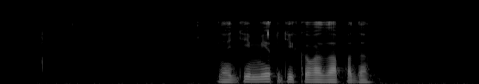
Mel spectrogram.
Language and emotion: Russian, neutral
